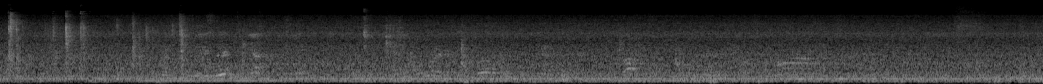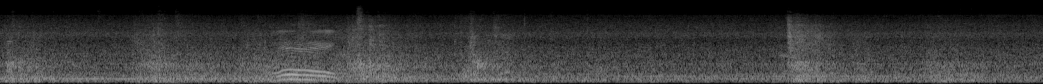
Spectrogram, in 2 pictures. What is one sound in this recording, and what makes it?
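Men talk nearby in low voices.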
